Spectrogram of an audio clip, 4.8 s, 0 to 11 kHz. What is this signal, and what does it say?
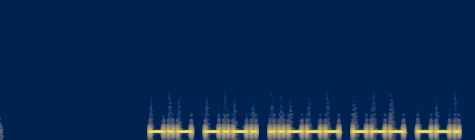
Morse code, heard as a keyed tone, about 25 wpm, 700 Hz. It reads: KC2OG
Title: Speed Racing - USA 2x2 Call Signs 22wpm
